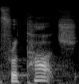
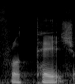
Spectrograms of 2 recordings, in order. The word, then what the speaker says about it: frottage: And Frottage is actually a title that some people have problems pronouncing, like whether is it a French word or is it an English word, or do you pronounce it as frottage or frottage?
